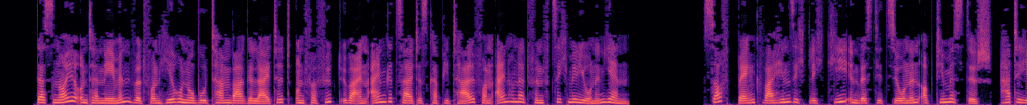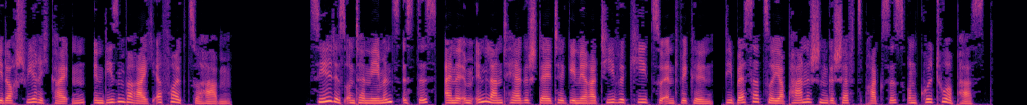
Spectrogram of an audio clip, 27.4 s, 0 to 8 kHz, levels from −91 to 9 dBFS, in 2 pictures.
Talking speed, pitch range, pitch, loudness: 115 wpm, 170-220 Hz, 185 Hz, -21 LUFS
